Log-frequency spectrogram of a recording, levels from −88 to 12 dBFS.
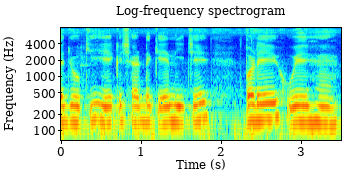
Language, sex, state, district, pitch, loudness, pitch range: Hindi, male, Uttar Pradesh, Shamli, 145 Hz, -15 LUFS, 140-150 Hz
